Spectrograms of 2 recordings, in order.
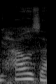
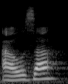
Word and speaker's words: Hausa: And by the way, some say Auza. I had a Nigerian housemate at Princeton, and he said Auza. And I asked somebody else, and he said they're both pronunciations. I guess they're different Minzu have different pronunciations. So Hausa, Auza are both okay.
